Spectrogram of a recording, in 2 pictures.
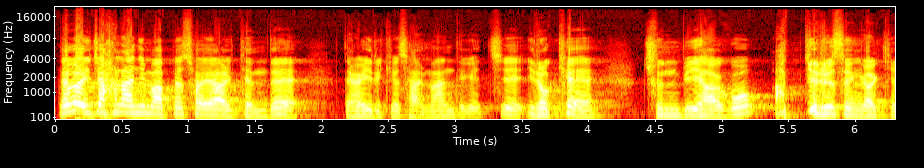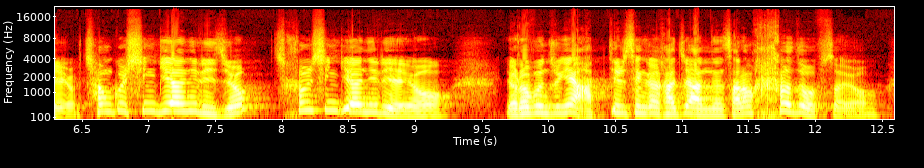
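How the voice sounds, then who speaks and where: A man, a pastor, preaching an animated sermon in a church, laughing as he talks and acting out quotes. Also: high-pitched, a little fast.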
